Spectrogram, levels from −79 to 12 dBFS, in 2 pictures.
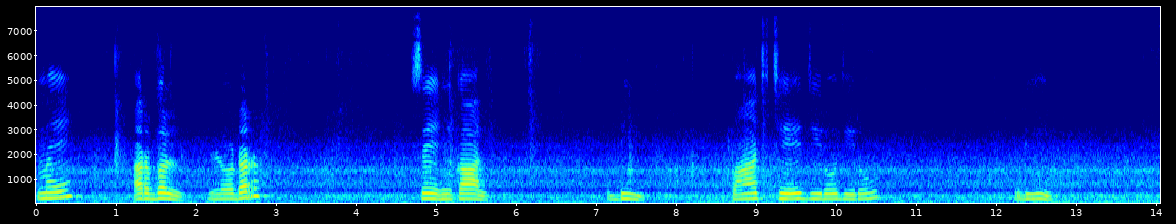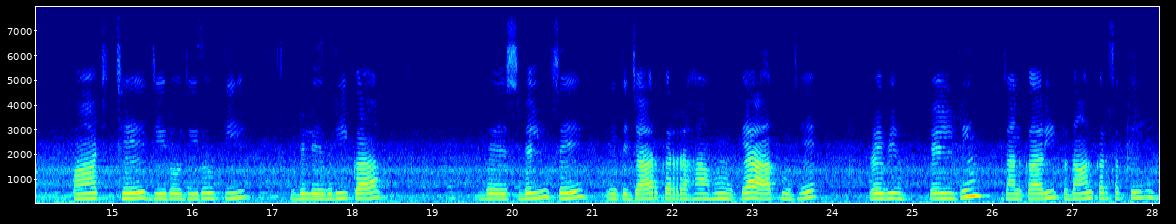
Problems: constant background noise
